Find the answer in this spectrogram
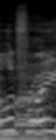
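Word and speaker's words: Laphroaig: Is it Lafroy? Is that how you pronounce it? I don't even know how you pronounce it. – It is.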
